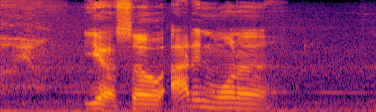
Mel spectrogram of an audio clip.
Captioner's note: sigh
